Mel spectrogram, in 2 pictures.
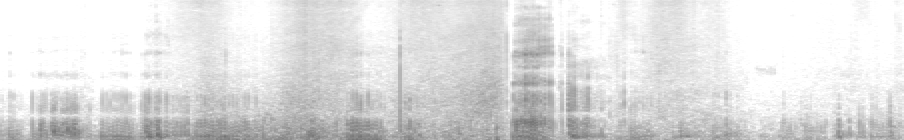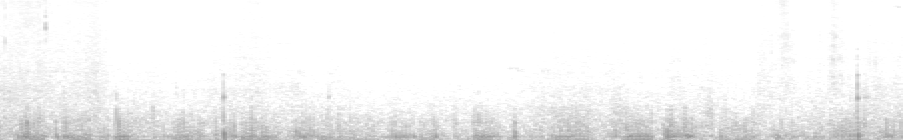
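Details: Steady low purring from a cat, throbbing rapidly under a wash of broadband hiss and handling noise that fades after the first few seconds.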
